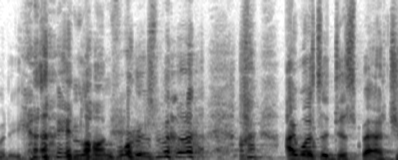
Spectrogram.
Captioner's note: laughter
